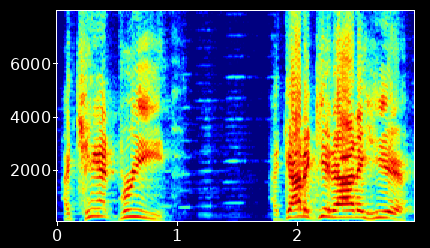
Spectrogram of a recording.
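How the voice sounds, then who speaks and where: A gruff, short-tempered mob boss played by an actor in a comic radio play. The voice sits at a middling pitch and talks in tough, irritated slang, like someone under constant stress. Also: animated, a little slow, fairly bright tone, faint music behind. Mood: panicked. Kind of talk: comedic radio play acting.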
